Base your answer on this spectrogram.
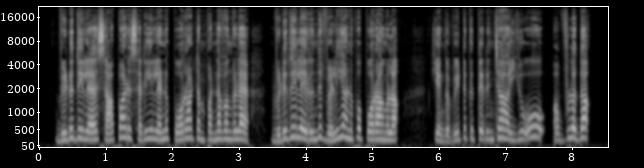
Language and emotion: Tamil, fearful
